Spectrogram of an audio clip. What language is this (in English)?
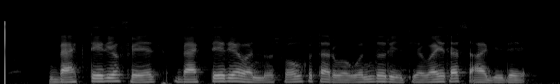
Kannada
